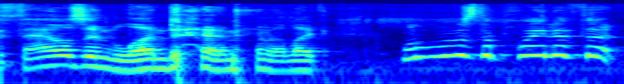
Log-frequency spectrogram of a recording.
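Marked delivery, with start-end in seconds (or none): 2.0-3.1 high-pitched confused question; puzzled high voice. Retold or imitated. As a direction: squeak out the confusion. Retold puzzled thought, high voice.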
